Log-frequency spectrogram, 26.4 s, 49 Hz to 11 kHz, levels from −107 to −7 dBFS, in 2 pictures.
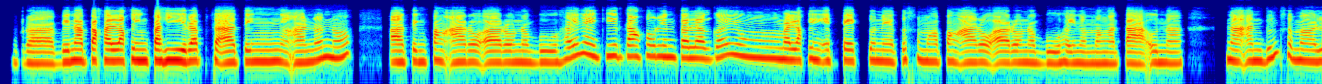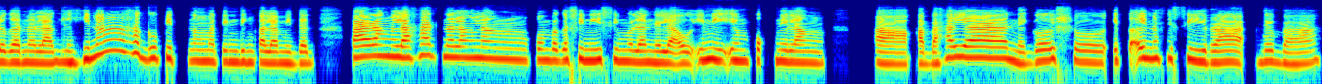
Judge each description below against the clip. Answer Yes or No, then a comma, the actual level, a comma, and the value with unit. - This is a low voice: No, high, 220 Hz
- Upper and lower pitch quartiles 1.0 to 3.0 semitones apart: No, average, 3.7 semitones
